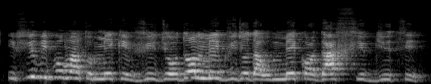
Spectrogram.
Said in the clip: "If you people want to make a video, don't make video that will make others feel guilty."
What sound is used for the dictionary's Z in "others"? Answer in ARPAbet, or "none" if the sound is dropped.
none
